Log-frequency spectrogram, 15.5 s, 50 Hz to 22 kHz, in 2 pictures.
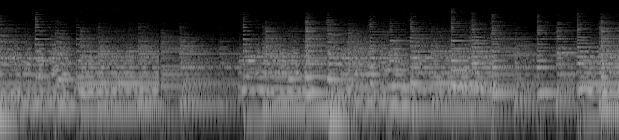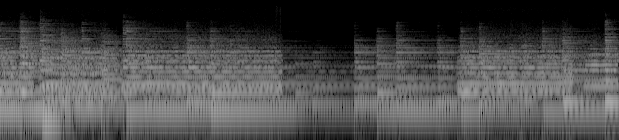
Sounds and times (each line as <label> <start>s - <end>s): mellotron 0.0s - 15.4s
piano 0.0s - 15.4s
